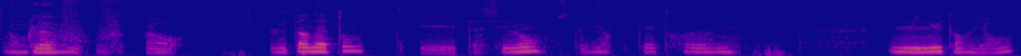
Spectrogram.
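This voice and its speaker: A nervous man walking through a phone tutorial, speaking quietly and haltingly with many fillers. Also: a little high, steady tone, dry recording. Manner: speaking quietly late at night. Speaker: tutorial maker. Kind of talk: screen-recorded phone tutorial.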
